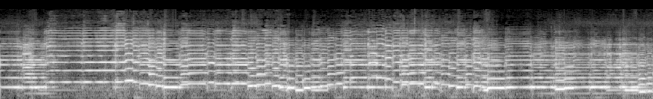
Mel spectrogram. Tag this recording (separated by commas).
Violin, Musical instrument, Music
